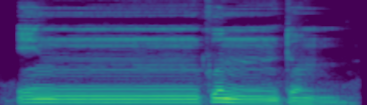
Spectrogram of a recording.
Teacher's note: Kita baca in dengan suara eng ke belakang, makhraj bersiap-siap di ka. In kuntum. Adapun kuntum pindah lagi suara ke ujung lidah di depan. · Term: ikhfa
